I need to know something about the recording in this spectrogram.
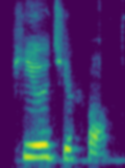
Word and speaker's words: beautiful: Beautiful. Very good. And the Yes. emphasis is on the first part of the word, beautiful.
